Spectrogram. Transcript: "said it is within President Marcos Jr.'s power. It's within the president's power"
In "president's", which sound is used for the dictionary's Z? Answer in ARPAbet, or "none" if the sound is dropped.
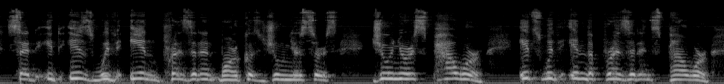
Z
